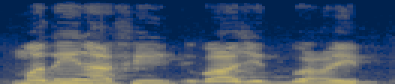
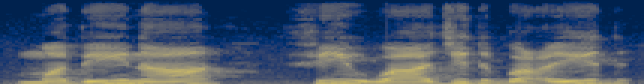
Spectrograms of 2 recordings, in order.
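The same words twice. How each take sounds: First: The phrase is spoken quickly and run together. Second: The phrase is spoken slowly and deliberately. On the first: It is how people actually speak in conversation. "वो जल्दी जल्दी बोलेगा" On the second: It is said slowly for learners to follow. "हम यहाँ धीरे धीरे से बोल के समझा रहे हैं"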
